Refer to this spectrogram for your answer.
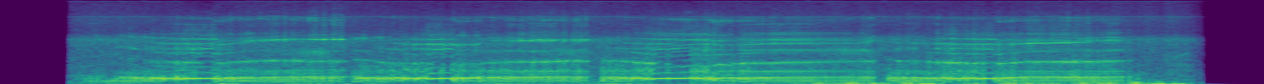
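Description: A howler monkey gives a deep, rasping roar that swells and fades in long repeated surges.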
